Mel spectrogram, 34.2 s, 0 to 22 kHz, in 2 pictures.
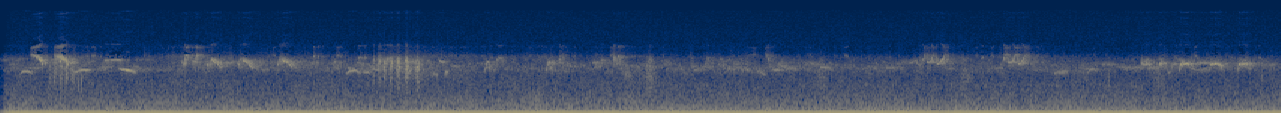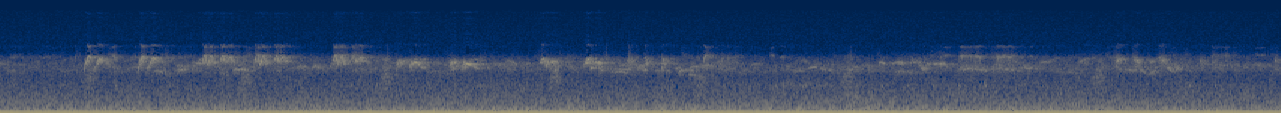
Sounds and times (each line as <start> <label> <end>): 0.0 birds 34.1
